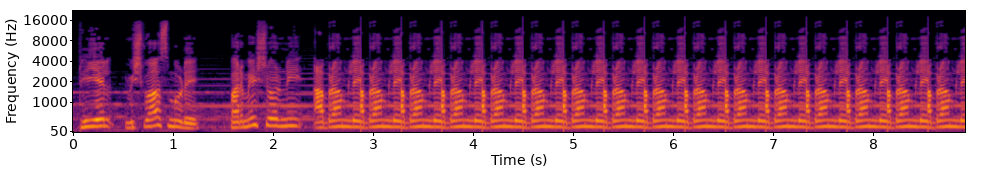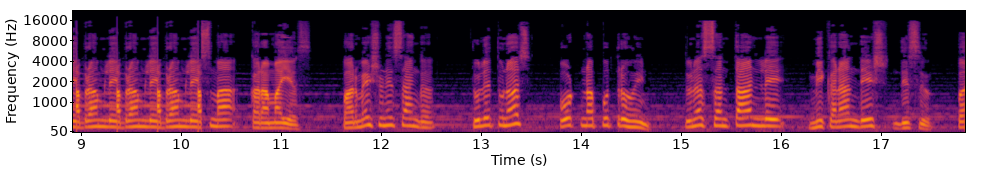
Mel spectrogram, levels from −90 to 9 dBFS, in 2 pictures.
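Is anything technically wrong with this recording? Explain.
Yes, two faults are audible.

At 0.59 s the audio jumps ahead by about 20 ms. These are compressed frames skipped: whole frames were missing or rejected as damaged.

From 2.89 s to 10.21 s, a 0.41 s fragment repeats exactly, back to back, 18 times, and the audio that belonged there never plays. This broken-record loop likely comes from a stalled player, encoder or stream resending the last fragment it held.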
